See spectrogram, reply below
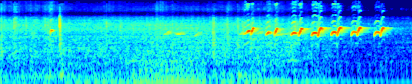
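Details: Black-crested bulbul recorded as a master recording to stimulate pet birds to sing: a run of six loud, clear, rising whistled notes repeated rapidly, each with a quick upward flick, after a few scattered chirps over faint low hum.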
